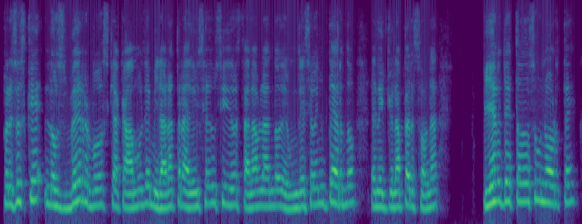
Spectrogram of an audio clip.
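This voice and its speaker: A man teaching a church Bible study, explaining step by step, often checking in with his listeners and repeating key words slowly for emphasis. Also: a little high, mellow, dull audio. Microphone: own microphone.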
